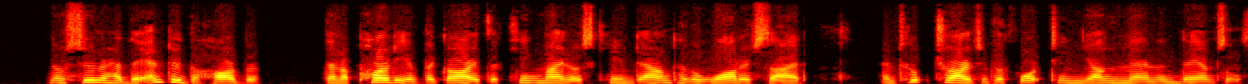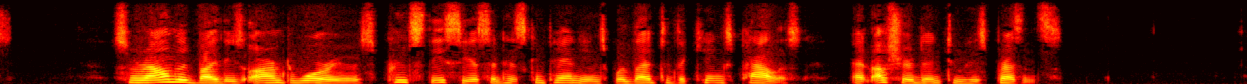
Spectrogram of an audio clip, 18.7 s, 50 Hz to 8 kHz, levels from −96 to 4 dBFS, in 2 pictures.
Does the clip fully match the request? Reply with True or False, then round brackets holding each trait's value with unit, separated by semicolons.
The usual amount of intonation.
False (2.0 semitones)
